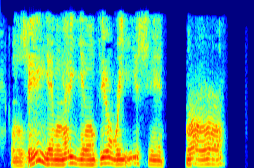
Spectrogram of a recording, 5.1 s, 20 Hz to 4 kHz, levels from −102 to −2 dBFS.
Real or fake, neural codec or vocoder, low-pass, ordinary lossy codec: fake; codec, 24 kHz, 0.9 kbps, WavTokenizer, medium music audio release; 3.6 kHz; MP3, 24 kbps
